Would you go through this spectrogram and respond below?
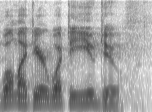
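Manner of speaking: put-on condescending, patronizing tone. Retelling how a woman spoke down to a mother, mock-condescending tone. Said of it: "in a kind of a condescending tone".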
